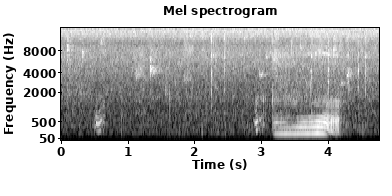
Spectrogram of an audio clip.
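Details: Buna, a female Dachshund, snoring quite loud during an afternoon nap: a soft snort near the start, then a drawn-out tonal, nasal snore lasting almost a second and ending in a falling rasp, in a quiet room.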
